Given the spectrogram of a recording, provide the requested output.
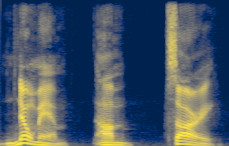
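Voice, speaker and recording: A man playing a self-important starship commander in an amateur table read of an animated sci-fi comedy script. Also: medium pitch, slow, no echo, studio quality, exaggerated voice. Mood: cowed. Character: self-important male commander, easily cowed.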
